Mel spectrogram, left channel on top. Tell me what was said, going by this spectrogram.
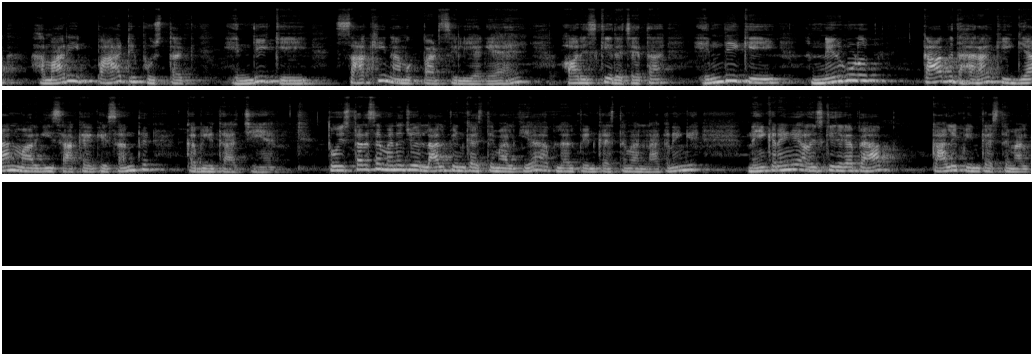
हमारी पाठ्य पुस्तक हिंदी के साखी नामक पाठ से लिया गया है और इसके रचयिता हिंदी के निर्गुण काव्यधारा की ज्ञान मार्गी शाखा के संत कबीरदास जी हैं। तो इस तरह से मैंने जो लाल पेन का इस्तेमाल किया, आप लाल पेन का इस्तेमाल नहीं करेंगे और इसकी जगह पे आप काले पेन का इस्तेमाल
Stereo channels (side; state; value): right; silent; digital silence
